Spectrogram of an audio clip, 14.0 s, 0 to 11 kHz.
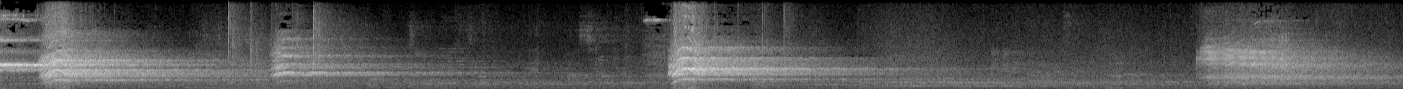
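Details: Captive belugas Gray, Nana and Mirai training at Port of Nagoya Public Aquarium on 7 June 2022: strong harmonic squeals at the start and around seven seconds, fainter tonal sounds between, and a buzzy broadband burst near twelve seconds, in a reverberant hall.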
